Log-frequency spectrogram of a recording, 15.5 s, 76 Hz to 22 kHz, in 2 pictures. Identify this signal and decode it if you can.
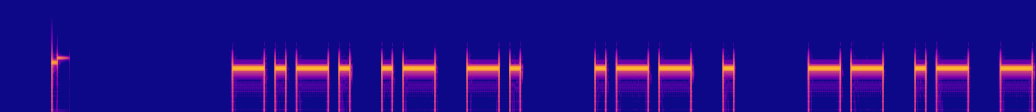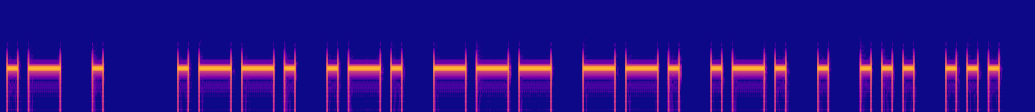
Morse code, heard as a keyed tone, about 15 wpm, 700 Hz. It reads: CAN WE MAKE PROGRESS
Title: Sentences from Top 1500 Words 15wpm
